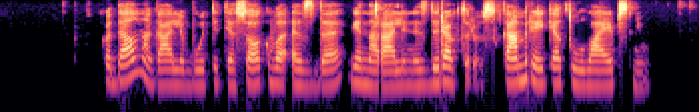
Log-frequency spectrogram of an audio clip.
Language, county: Lithuanian, Klaipėda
